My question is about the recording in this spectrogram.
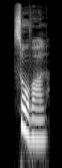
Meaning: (noun) instrumental singular of szó; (adverb) that is, that is to say, in other words
- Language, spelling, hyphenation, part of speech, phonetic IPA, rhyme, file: Hungarian, szóval, szó‧val, noun / adverb / interjection, [ˈsoːvɒl], -ɒl, Hu-szóval.ogg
